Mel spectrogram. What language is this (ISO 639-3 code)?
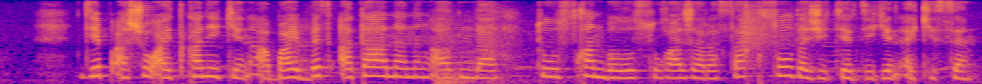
kaz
